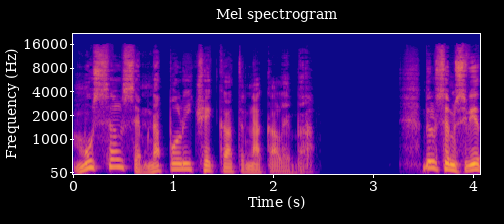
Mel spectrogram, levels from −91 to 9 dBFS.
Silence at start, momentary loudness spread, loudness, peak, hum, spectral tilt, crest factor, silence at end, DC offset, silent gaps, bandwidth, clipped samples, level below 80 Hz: 0 s; 20 LU; -23 LUFS; -2 dBFS; none; -4.5 dB/octave; 20 dB; 0 s; under 0.1%; 2.86-2.90 s, 2.98-3.02 s; 16.5 kHz; under 0.1%; -48 dBFS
